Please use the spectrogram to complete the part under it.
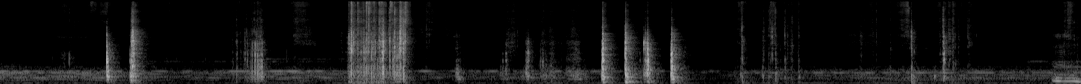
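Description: Tarot cards shuffled by hand, giving bursts of crisp riffling and sharp slaps, including one long dense riffle and several quick clusters of snaps, close and clear with no talking.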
